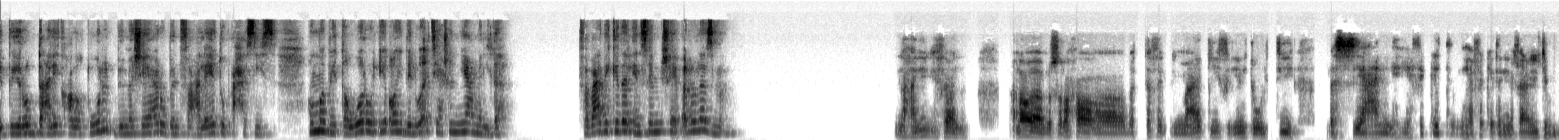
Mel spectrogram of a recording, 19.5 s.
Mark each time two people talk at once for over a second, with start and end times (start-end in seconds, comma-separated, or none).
none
